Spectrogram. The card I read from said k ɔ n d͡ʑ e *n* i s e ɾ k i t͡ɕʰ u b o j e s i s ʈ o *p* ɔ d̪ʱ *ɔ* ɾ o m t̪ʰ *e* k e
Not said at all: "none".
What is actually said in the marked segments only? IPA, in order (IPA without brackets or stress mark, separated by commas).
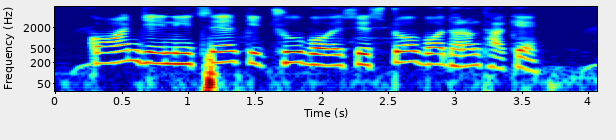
n, b, ɔ, a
